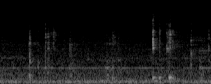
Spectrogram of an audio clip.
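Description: A few faint light clicks and taps, in two small pairs, as 1/64-scale diecast model cars are handled and set down on a display turntable.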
